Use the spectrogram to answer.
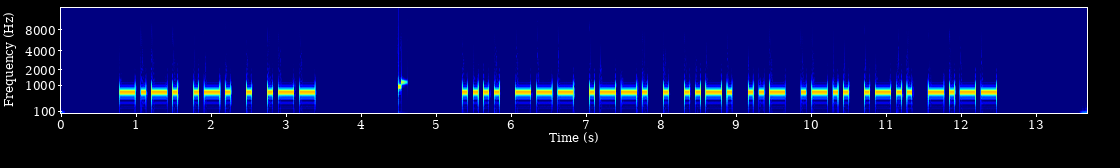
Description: Morse code, heard as a keyed tone, about 17 wpm, 700 Hz. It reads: CREW HOPEFULLY
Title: Sentences from Top 1500 Words - New Word Drill Alt - 17wpm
